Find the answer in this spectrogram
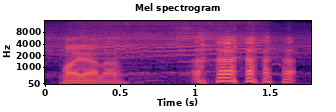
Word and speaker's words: paella: Paella.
